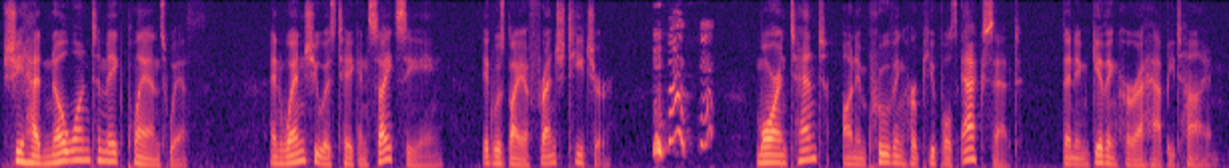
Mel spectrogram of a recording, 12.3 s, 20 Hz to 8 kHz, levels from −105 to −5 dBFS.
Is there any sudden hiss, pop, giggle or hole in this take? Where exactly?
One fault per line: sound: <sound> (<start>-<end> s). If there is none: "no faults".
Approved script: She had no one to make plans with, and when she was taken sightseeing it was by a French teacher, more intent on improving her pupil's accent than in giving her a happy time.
sound: laugh (6.5-7.1 s)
